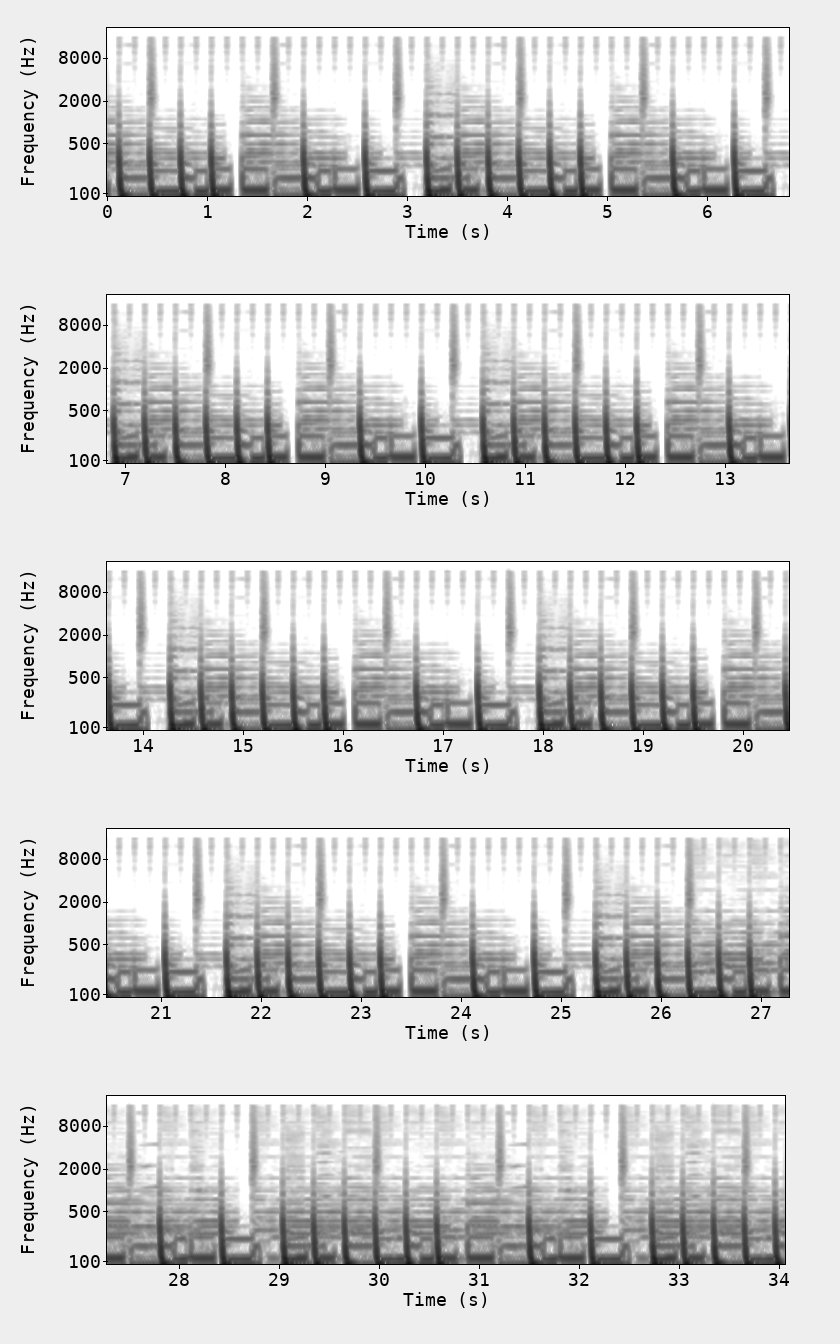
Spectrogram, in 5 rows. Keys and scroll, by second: 11.2 ctrl+-.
